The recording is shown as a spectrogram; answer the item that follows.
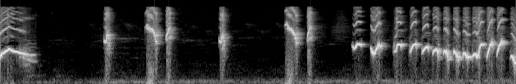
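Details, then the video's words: White-rumped shama singing to make rival shamas answer: a falling whistle, scattered sharp high chips, then a rapid series of rising whistled notes toward the end. "Suara Merdu Murai Ini Selalu Berhasil Buat Murai Apapun Langsung Nyaut"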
